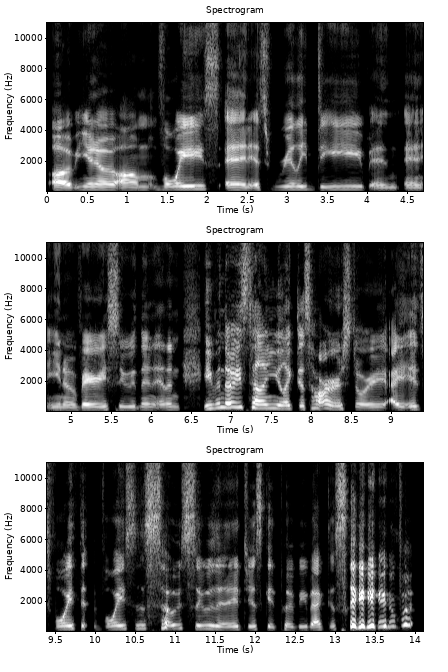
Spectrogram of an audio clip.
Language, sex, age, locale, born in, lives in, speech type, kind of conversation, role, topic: English, female, 40-44, en-US, United States, United States, conversation, unstructured, none, How do you cope with sleep disruptions that happen for no clear reason?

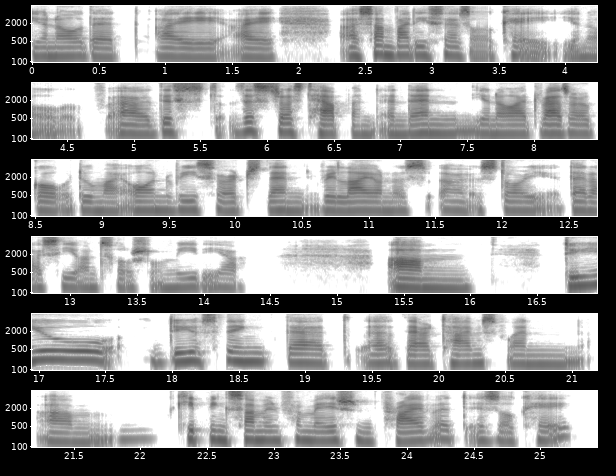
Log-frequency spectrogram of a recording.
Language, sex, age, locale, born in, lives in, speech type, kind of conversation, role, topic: English, female, 50-54, en-DE, Germany, United States, conversation, unstructured, none, Why is transparency important in government?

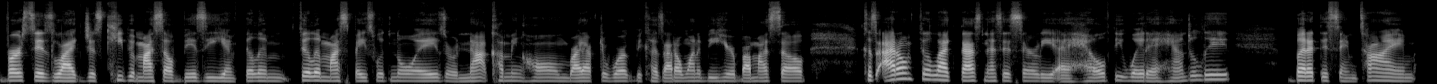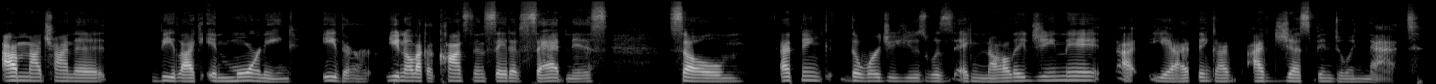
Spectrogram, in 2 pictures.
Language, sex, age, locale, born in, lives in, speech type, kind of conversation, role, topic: English, female, 40-44, en-US, United States, United States, conversation, advice, user, How can I cope with grief that still feels raw?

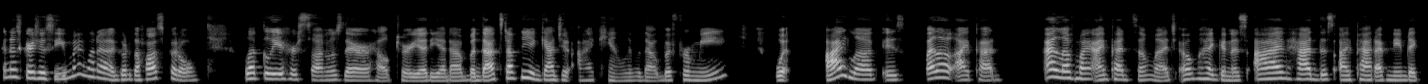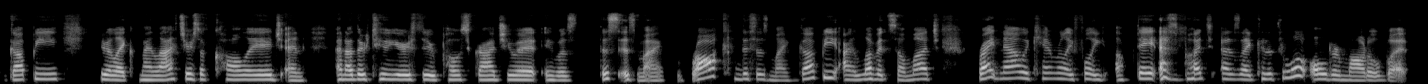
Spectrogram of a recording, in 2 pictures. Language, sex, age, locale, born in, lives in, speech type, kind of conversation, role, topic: English, female, 18-19, en-US, India, United States, conversation, unstructured, none, What is a gadget you did not expect to love but now cannot live without?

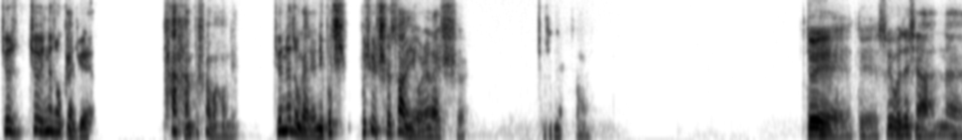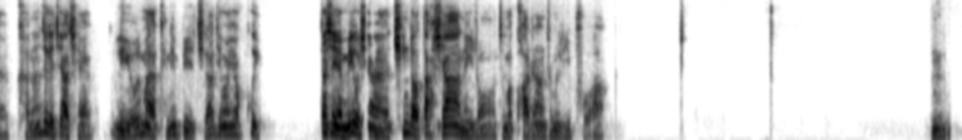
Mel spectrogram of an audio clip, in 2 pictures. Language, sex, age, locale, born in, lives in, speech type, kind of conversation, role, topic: Chinese, male, 45-49, zh-CN, China, United States, conversation, unstructured, none, 你觉得旅游时被宰客是一个常见问题吗？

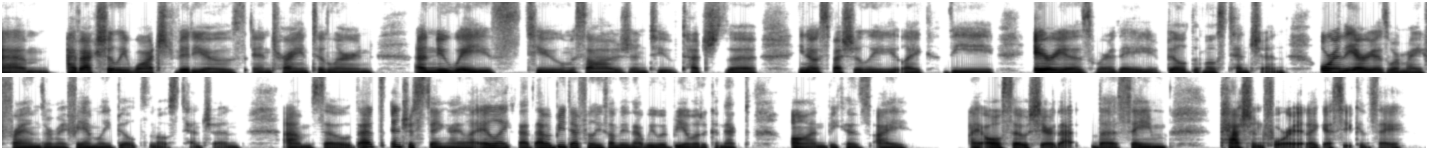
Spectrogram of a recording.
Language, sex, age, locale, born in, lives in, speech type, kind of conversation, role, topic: English, female, 30-34, en-US, United States, United States, conversation, unstructured, none, What everyday skills could you teach or trade with each other to learn together and strengthen your connection?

